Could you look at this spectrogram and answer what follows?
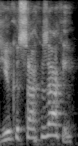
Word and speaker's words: Yuka Sakazaki: It's Yuka Sakazaki. I don't know why I want to pronounce it something else and I've pronounced it 29 times on this channel.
